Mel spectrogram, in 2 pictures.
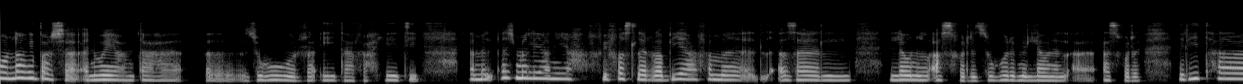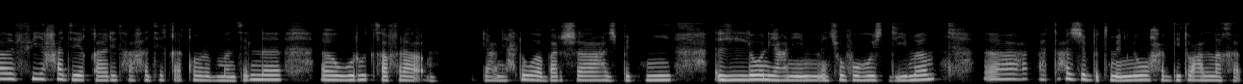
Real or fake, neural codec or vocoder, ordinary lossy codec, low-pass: real; none; Opus, 32 kbps; 7.2 kHz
